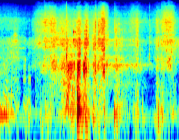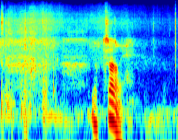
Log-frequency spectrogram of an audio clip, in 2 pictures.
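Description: Paper crinkles and tears close by.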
